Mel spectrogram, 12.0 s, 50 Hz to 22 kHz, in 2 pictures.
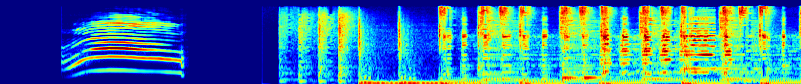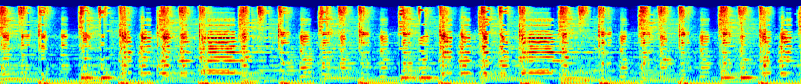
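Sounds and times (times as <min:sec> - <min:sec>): cat meowing: 0:00.5 - 0:01.4.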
